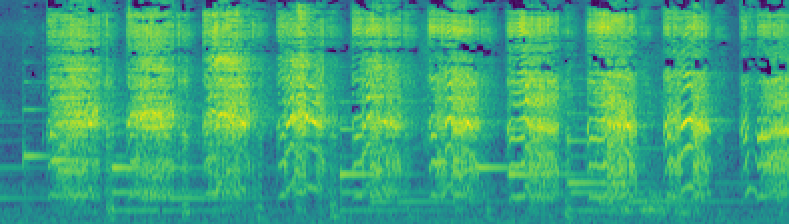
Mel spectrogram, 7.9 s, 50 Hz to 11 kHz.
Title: Baby cry #cute #newborn #baby #adorable baby @BabyWorld22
